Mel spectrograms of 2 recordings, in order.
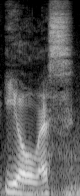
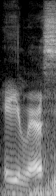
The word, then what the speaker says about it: Eolus: how do you pronounce it we we we pronounced an egoless yeah there's a few different ways to present people say hey you have people from Silverton usually pronounce it ALS yeah who we named us after Mountie almost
